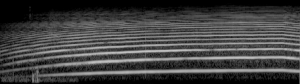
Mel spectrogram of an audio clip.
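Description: A loud civil defense siren winds up and holds a steady, rising wail with rich harmonics, sustained for a few seconds with no voices over it.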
